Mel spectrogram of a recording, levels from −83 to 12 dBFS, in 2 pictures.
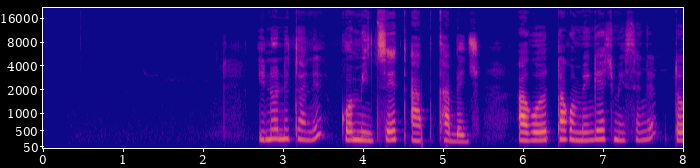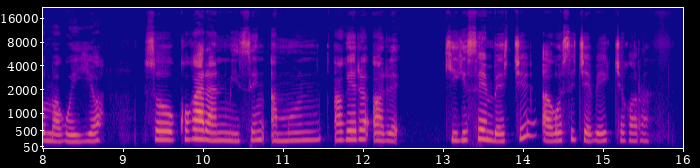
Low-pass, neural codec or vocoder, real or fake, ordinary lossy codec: none; none; real; none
